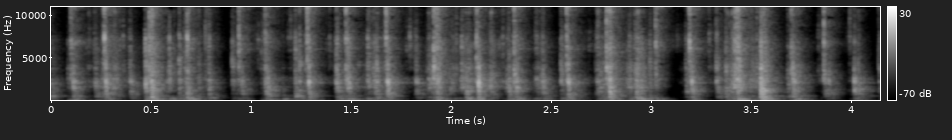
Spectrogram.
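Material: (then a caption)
Plastic, aluminum. Both hands type rapidly with fingertips on a full-size backlit typewriter-style mechanical keyboard with blue switches, an aluminum frame and round plastic keycaps. The result is a fast, steady stream of crisp, bright clicks with very short decay and almost no low end.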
